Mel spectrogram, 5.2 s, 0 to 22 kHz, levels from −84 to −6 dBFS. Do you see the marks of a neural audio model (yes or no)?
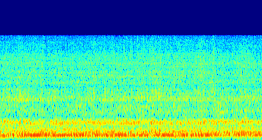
no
